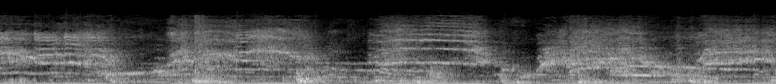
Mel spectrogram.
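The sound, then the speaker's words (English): Two people scream and wail loudly and continuously in a courtroom after being sentenced to life in prison, having collapsed onto the ground, one voice shrill and piercing, another high and drawn-out, with thuds and a murmuring crowd. “One is screaming very loud. The other sounds like a ghost.”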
